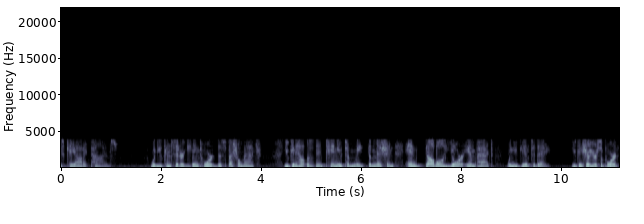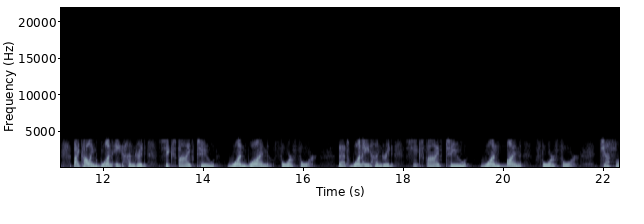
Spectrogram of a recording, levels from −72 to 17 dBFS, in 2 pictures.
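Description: Speech heard through the GSM full-rate codec. Nothing passes above 4 kHz. The voice has a buzzy, gravelly roughness, and the codec damage is plainly audible. The coarse pulse-driven vocal-tract sound fits a 13 kbps full-rate stream. Lost GSM frames cause four dropouts. Each gap repeats the last good frame, heard as a rough metallic ring. At 2.54 to 2.63 s, after "you consider", 80 ms is held. From 4.82 to 5.27 s, before "to meet the mission", 280 ms of losses scatter over 440 ms. The longest run is around 100 ms. Shorter holds follow at 18.22 to 18.32 s (60 ms) and 19.90 to 20.11 s (180 ms).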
